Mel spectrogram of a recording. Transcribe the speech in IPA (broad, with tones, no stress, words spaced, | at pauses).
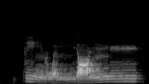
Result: pi˥˩ŋɻwə˩nn̪jɑ˧˥ŋmy˥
